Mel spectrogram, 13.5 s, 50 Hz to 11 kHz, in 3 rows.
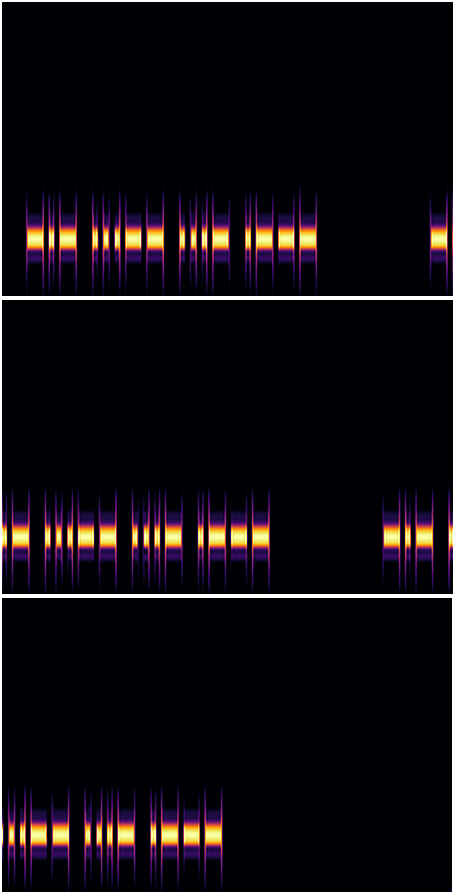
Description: Morse code, heard as a keyed tone, about 22 wpm, 700 Hz. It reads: K3VJ K3VJ K3VJ
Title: USA Call Signs - 4 Characters - Repeated 3x - 22wpm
